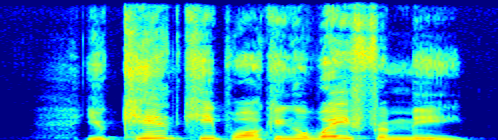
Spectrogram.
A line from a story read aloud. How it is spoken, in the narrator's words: screamed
